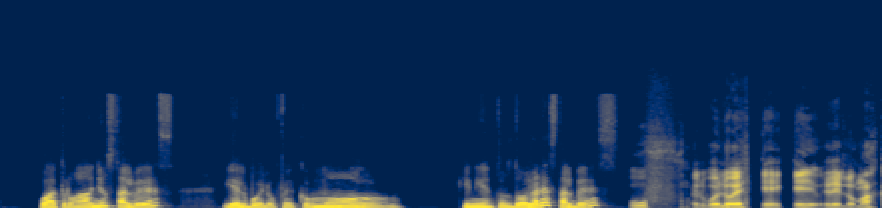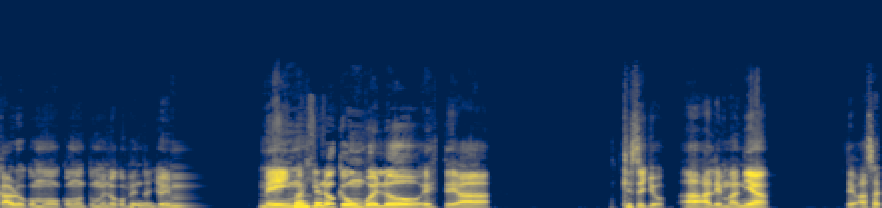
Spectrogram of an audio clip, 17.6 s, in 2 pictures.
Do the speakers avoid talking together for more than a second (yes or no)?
yes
